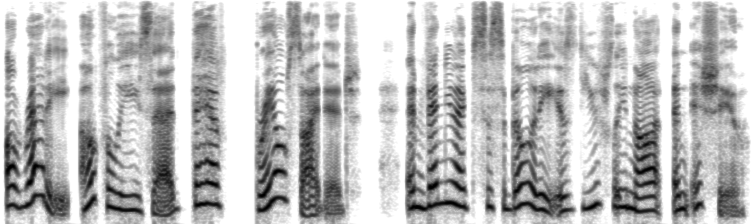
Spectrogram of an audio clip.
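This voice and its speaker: A woman, a magazine's deputy editor, reading her own article aloud in a measured, scripted narration. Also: fairly high pitch, no echo.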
